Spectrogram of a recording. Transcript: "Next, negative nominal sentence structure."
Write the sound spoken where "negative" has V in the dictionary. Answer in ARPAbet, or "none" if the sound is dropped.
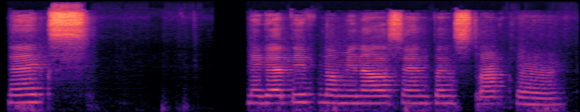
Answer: F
